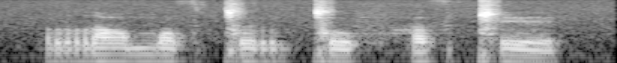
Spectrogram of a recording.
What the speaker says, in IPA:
r ɑ m ɔ θ ǀ ʊ r ǀ ʊ f h ʌ θ ǁ ɪ

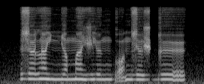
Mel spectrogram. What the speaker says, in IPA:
z œ l ɐ̃ j ɲ ɐ m ɐ̃ ʒ j ø ŋ ɡ ɔ̰ n z ø ʒ ɡ ø

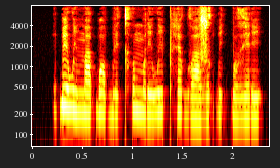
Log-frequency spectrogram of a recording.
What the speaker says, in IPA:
ɓ e˦ w i˨ m a˨ ɓ ɔ˨ b e˨ kʰ ʊ˦ m ʊ˨ ɾ i˨ w i˦ pʰ ɛ˦ ɡʷ aː˨ z ʊ˨˦ k͡p i˨˦ k͡p ʊ˨ ɣ e˦ ɾ i˨

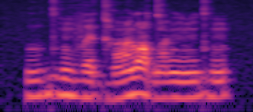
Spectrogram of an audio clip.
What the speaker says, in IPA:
u ɡʱ ũ v ɜ ɡʱ ɑ̃ l ɔ dˤ ũ ŋ ũ ɡʱ ũ

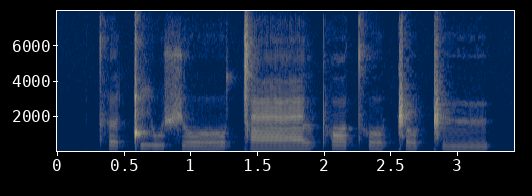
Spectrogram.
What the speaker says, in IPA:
tʰ ə ǃ i w ʃ oː ǀ æː l pʰ ɔ tʰ o ǁ o ǁ ʉ

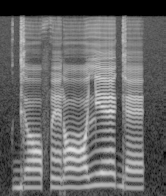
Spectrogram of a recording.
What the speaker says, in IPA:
ɡʲ ɔː˩ f ɛ̃˩ ɾ ɔː˧˩˧ lʲ ɛː˥ ɡ ɛ˩

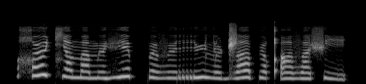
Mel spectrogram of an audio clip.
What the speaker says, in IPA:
χ œ t͡ɕ a m a m ø vʲ ɛ pː œ v ø r y l ø ɖ͡ʐ a p y qʼ a v a ʃ i

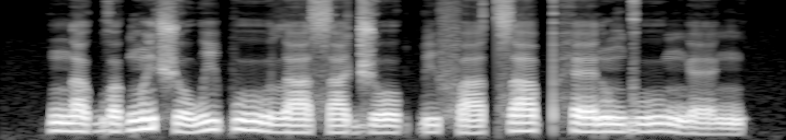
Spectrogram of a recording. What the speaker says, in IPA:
n a˨ ɡʷ a˨ ɡʷ ĩ˦ ʃ o˨ w i˦ p uː˦˨ l a˨ s a˨ d͡ʒ oː˨ k͡p i˨ f a˨ t͡s a˦ pʰ ɛ˦ ɾ ũ˦ ɡ uː˦ ŋ ɛ˨ ŋ

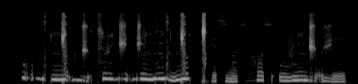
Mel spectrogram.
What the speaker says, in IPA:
ṵ˥ ɡ | ŋ͡ǀ ṵ˧ ɡ d͡ʒ ṵ˩ t͡s v i˥ ɡ ʒ ḭ˥ ɡ ʒ ĩ˥ ɡ ũ˥ ɡ u˩ ŋ͡ǀ u˥ ǀʰ ɪ˩ θ ð õ˩ θ h o˥ θ ʔ u˧ v ĩ˥ d͡ʒ o̰˧ ʒ ɪ˩

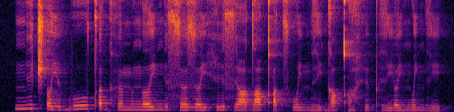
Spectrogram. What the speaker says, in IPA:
ŋ i t͡ʃʼ ə j y b uː tʼ ɜ ɡ h ø m ʏ ŋ əː j ŋ i s ʏ z ø j h i s iː dˤ e qʼ ə t͡sʰ u j m e̤ j ɡ əː qʼ e̤ h y pʰ e̤ j ø j ŋ u j ŋ e̤ j

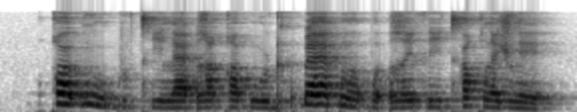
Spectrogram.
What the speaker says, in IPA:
q uː˦ ʔ ɣ uː˨ b u˨ ɖ t̪ʰ i˨ l æː˨ ʔ ʁ i˨ q ɤ˨ p uː˨ ɖ | ɓ æː˦ ɓ ɤː˨ p ɤ˨ ʔ ʁ i˨ θ iː˨ t̪ʰ ɵ˦˨ q l i˨ ʒ l e˨

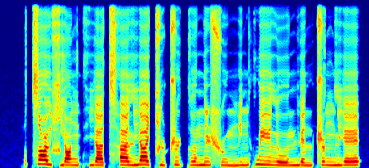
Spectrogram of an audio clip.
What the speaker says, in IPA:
t͡s ɑ˥˩ ʊ̯ ɕ j ɑ˧˥ ŋ t̪ʰ j ä˧˥ t͡sʰ ä˥˧ l j ä˥˩ t͡ɕ y˧˥ ʈ͡ʂ ɻ̩˥˩ k ɤ˥ n̪ i˧˥ ʂ u˨˩ m i˧˥ n k w e˥˩ ɪ̯ l o˧˥ ʊ̯ n̪ ɥ ɛ˧˥ n ʈ͡ʂ ɤ˥ ŋ l j ɛ˥

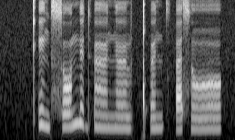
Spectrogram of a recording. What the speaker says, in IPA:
kʼ ẽ ɡ s ɔ n œ d ʔ œ̃ː n œ̃ː v ǃʼ œ̃ n t͡sʼ a s ɔ̃ː

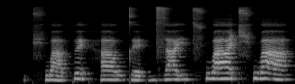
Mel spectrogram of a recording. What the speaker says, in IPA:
t͡ɕʰ w a˨˩ p e˦ ʔ h a˧ w t̪ e˨ ʔ d͡z a˧ j t͡sʰ w a˦ t͡ɕʰ w a˥˧

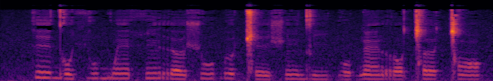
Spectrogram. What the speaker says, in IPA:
k e˦ d o˨ ç u˦ b w ẽ˦ h ĩ˦ r œ˨ ʃ u˦ ɓ ɵ˦ ǁ e˨ ʃ ĩ˦ d l i˨ ɠ o˨ ɠ æ̃˦ r ɔ˨ ǀ œ˦ ǀ ɔ̃˦

